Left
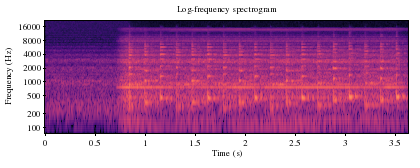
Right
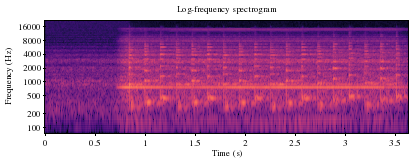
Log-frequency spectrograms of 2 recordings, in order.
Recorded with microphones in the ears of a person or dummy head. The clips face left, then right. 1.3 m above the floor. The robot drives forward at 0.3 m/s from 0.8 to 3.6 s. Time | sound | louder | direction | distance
0.8 | a ringtone | even | 80° left | 4.5 m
